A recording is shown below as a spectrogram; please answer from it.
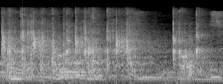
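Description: Tap shoes striking the floor in a quick, dense run of taps, easing briefly near the end before a few more strikes, over recorded music.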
